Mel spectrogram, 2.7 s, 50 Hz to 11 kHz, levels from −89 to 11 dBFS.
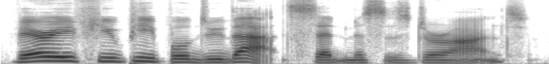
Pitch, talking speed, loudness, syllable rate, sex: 160 Hz, 175 wpm, -18 LUFS, 4.2 syllables/s, female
